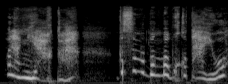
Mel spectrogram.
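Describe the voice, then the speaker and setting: A woman's voice: extremely high pitch, big pitch swings, a little fast, fairly bright tone, dry recording, heavily acted. A woman playing a brash, huffy mistress with a Filipino accent in a radio drama, exclaiming and complaining in exasperation. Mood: indignant. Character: indignant, brash adult mistress caught out, huffy.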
